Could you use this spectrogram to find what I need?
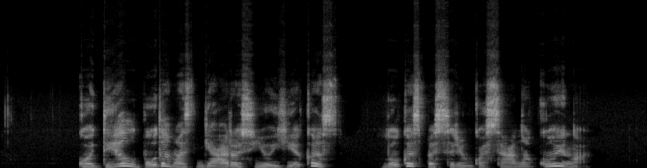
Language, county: Lithuanian, Vilnius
